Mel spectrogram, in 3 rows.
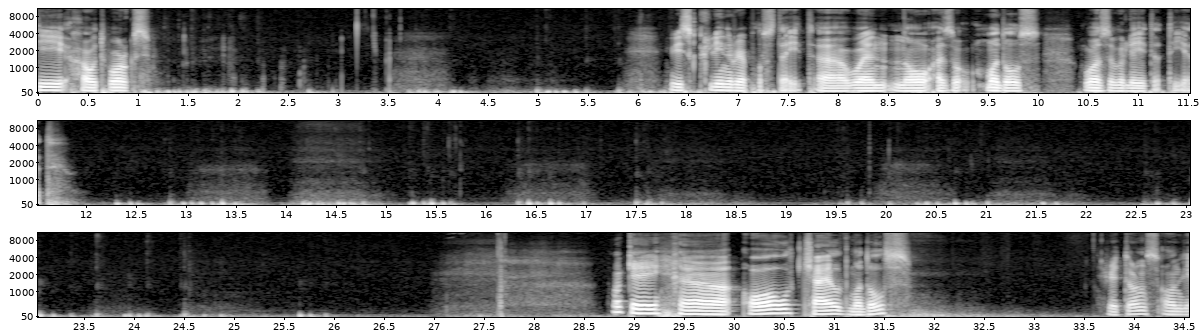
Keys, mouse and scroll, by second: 1.0 ctrl+n, 1.2 ctrl+space, 1.6 alt+;, 2.1 ctrl+s, 5.2 ctrl+c, 6.0 alt+p, 6.4 Return, 7.2 super+b, 8.8 super+b, 8.9 super+b, 11.1 super+b, 13.4 super+b, 14.2 alt+x, 15.4 Return, 16.3 Return, 20.3 super+o, 20.7 super+b.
